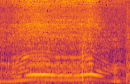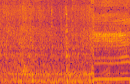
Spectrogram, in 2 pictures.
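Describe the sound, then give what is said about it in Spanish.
Chainsaws and brush cutters clearing and preparing forest land: a loud, continuous engine whine that revs up and down, shifting pitch several times, with no voices. “Son las motosierras, desbrozadoras y maquinaria con las que trabajan limpiando y adecuando los montes”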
